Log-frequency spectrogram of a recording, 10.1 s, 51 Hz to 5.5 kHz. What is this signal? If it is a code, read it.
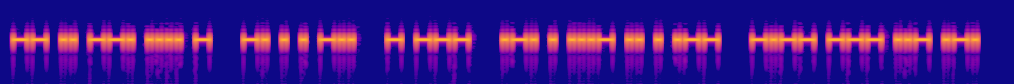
Morse code, heard as a keyed tone, about 25 wpm, 600 Hz. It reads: MIGHT NEED TO REVIEW YOUR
